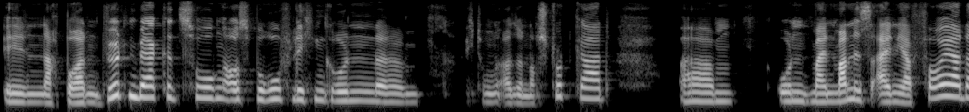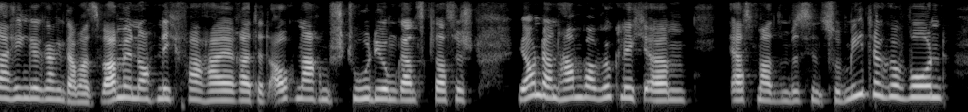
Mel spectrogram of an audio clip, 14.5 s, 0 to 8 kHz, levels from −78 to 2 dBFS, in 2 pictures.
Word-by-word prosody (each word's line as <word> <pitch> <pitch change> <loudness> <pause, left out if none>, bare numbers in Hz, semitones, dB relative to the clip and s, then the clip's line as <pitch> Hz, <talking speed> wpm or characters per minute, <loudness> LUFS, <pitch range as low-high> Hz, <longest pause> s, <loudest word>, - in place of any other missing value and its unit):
in 180 -3 -1
nach 165 -1 -1
Baden-Württemberg 275 - +3
gezogen 265 -1 -2
aus 220 0 -1
beruflichen 230 -1 -3
Gründen, 205 -1 -4
ähm, 180 -2 -2 0.3
Richtung 180 0 -10
also 160 0 -5
nach 150 -1 -8
Stuttgart. 260 -5 -2 0.5
Ähm, 195 0 -2 0.3
und 195 -1 -4
mein 185 0 +3
Mann 200 +3 +6
ist 220 - -3
1 185 +1 +4
Jahr 165 -2 +2
vorher 290 - +3
dahin 260 -1 0
gegangen. 240 -3 -1
Damals 185 0 0
waren 200 +7 +7
wir 275 - +2
noch 240 -2 0
nicht 245 -1 -3
verheiratet, 215 -2 +1
auch 220 +6 0
nachm 240 -2 +2
Studium 240 0 -2
ganz 215 -1 +1
klassisch. 220 -2 -2 0.3
Ja, 240 - +3
und 325 - +3
dann 265 -4 +2
haben 255 +2 +2
wir 265 -2 0
wirklich, 270 -2 -2
ähm, 215 0 +1 0.3
erst 220 +1 -1
mal 215 -3 -1
so 205 - -13
'n - - -10
bisschen 210 0 -8
zur 205 +2 -7
Miete 330 +5 0
gewohnt 280 -1 +2
225 Hz, 200 wpm, -22 LUFS, 200-255 Hz, 0.5 s, waren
